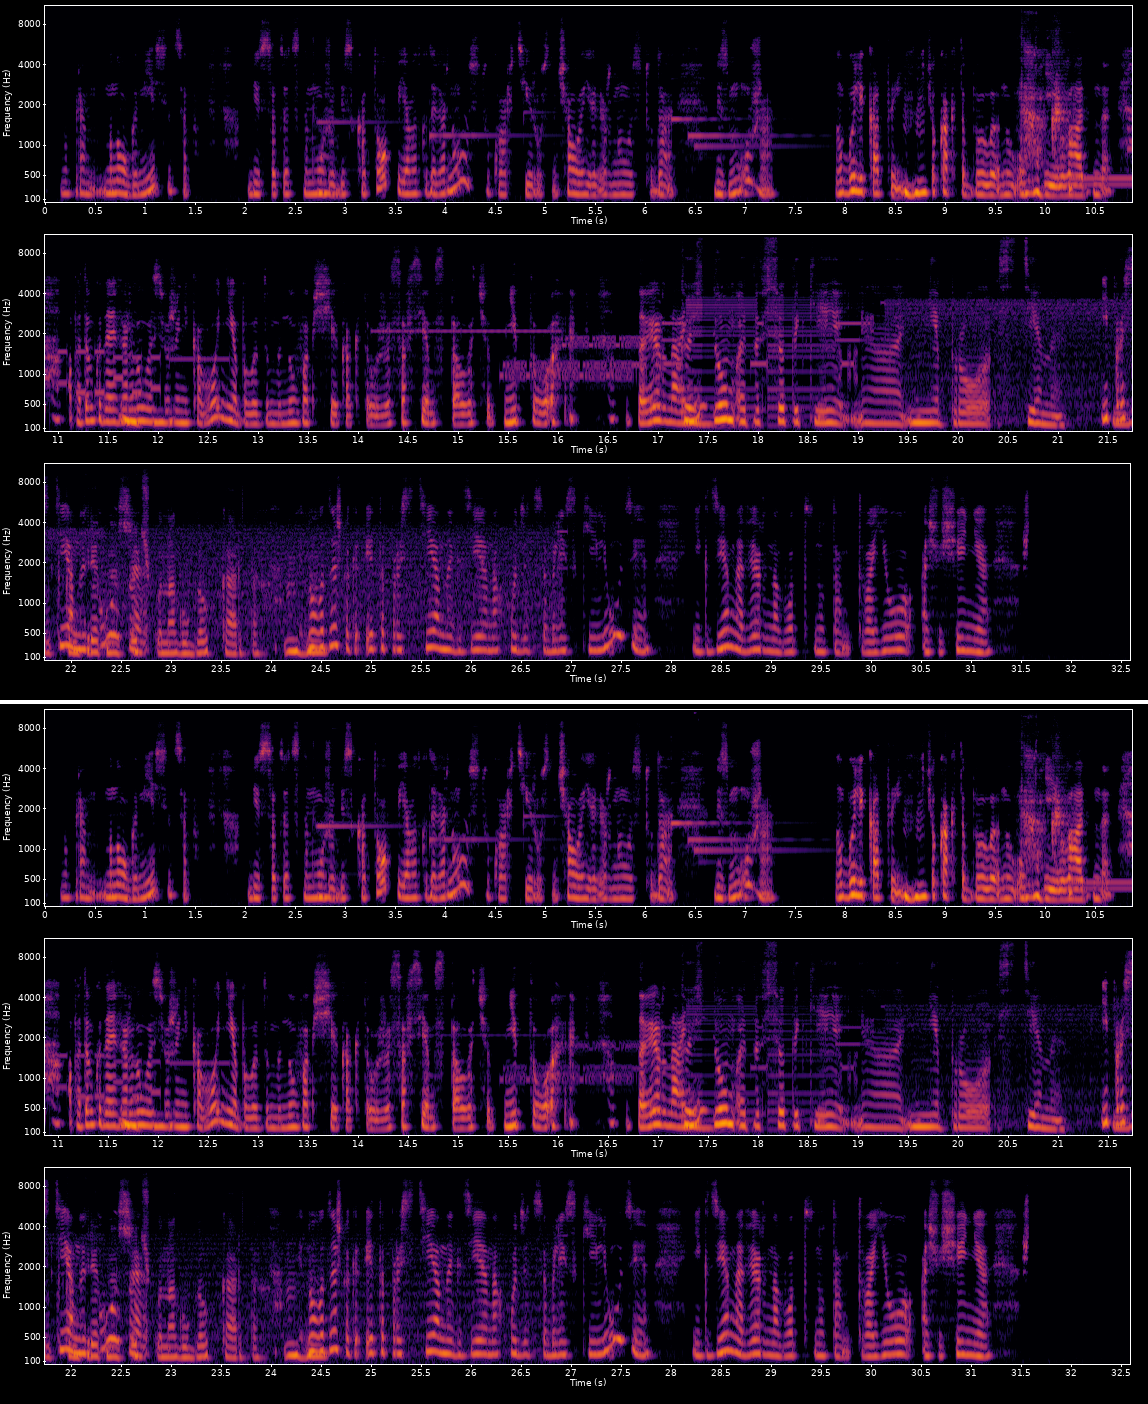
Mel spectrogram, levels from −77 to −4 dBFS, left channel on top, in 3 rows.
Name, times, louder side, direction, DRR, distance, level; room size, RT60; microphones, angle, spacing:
voice 1, 0.2-1.4 1.8-7.3 7.9-17.5 21.4-22.8 24.0-31.6, right 1 dB, 20° right, 1.2 m, -34 dB
sound 1, 2.7-3.6 3.8-5.2 6.3-7.8, right 3 dB, 45° right, 3.0 m, -51 dB
voice 2, 9.7-10.3 11.6-12.2 17.2-21.1 21.5-24.6, equal, 10° left, 1.0 m, -32 dB
Telephone, 10.2-12.7 14.1-27.0, left 4 dB, 30° left, 0.8 m, -51 dB
open air
head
